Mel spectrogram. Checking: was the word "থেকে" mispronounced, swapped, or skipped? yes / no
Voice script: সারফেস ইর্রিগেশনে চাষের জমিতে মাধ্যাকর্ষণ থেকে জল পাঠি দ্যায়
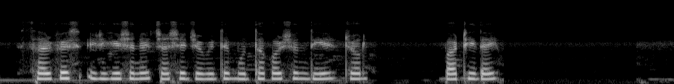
yes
